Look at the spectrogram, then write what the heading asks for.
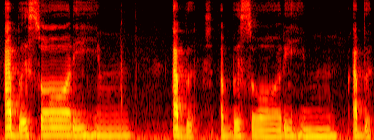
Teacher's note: So it's qalqala sughra, which is small qalqala. Ab, and remember bouncing because ba is a flat letter, you bounce with a flat mouth.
